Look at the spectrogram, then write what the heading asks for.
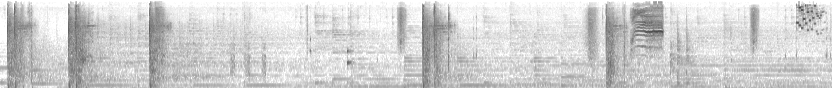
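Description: Scattered gunshots in the video game RimWorld, with sharp reports at irregular intervals over a faint, busy game background.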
